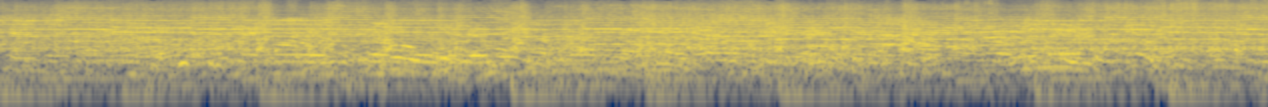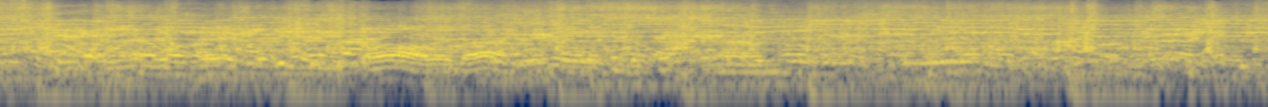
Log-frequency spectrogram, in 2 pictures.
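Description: Highland bagpipes playing continuously over their steady drones.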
